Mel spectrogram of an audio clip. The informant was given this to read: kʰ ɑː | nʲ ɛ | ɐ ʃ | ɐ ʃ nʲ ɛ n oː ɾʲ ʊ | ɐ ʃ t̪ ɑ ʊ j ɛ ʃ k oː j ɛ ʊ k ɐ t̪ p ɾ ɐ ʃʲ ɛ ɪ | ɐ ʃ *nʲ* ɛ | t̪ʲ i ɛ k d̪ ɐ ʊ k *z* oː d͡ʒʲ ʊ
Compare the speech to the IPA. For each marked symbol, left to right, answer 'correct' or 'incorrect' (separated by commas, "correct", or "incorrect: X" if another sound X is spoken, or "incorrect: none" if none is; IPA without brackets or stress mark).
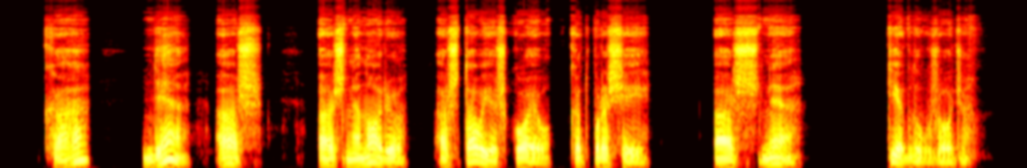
correct, incorrect: ʒ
